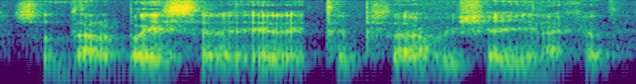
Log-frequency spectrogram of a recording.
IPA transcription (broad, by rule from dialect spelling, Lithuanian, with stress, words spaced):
sʊ dɐrˈbɐɪs ɪr ɪr ˈtɐɪp sɐʊ ˈɪʃʲɛɪnɐ ˈkɐt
